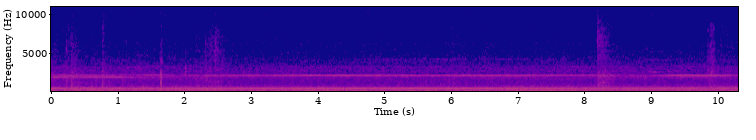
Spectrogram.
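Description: Near silence: room tone with a faint, steady hum made of a few held tones.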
